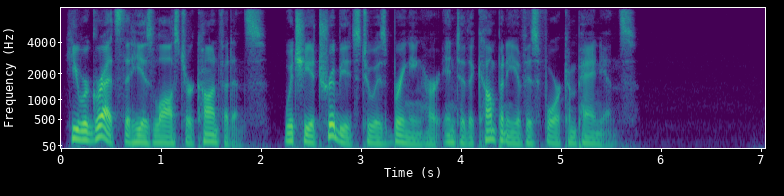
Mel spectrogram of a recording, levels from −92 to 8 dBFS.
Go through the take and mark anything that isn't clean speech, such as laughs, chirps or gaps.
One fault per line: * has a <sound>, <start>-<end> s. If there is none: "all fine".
all fine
